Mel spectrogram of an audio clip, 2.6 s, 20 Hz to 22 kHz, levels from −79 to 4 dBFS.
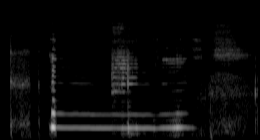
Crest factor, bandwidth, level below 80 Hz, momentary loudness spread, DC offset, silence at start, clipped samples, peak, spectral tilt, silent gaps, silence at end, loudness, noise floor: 26 dB; 11.5 kHz; under -90 dBFS; 23 LU; under 0.1%; 0.1 s; under 0.1%; -12 dBFS; -3 dB/octave; 0.31-0.37 s; 0.05 s; -35 LUFS; -56 dBFS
